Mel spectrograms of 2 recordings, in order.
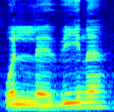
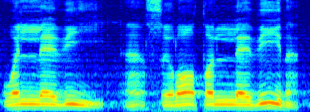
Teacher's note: wallazi bila kita sebut tu lidah kita keluar sikit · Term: huruf dzal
